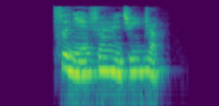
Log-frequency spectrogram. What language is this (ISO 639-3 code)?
zho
